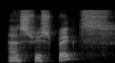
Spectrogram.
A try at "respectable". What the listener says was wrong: Il y a une petite syllabe après respect. Pas exactement respect.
